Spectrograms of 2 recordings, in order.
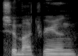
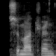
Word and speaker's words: Sumatran: Sumatrian Tiger. Sumatran Tiger. Sorry, I pronounced that wrong.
